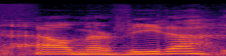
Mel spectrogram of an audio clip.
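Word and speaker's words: Almereyda: Almervida.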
